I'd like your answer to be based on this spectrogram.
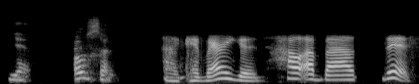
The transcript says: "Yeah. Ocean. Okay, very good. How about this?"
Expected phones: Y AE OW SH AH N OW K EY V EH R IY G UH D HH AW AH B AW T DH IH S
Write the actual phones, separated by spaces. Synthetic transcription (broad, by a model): Y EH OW S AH OW K EY V EH R IY G UH D HH AW AH B AW T DH IH S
